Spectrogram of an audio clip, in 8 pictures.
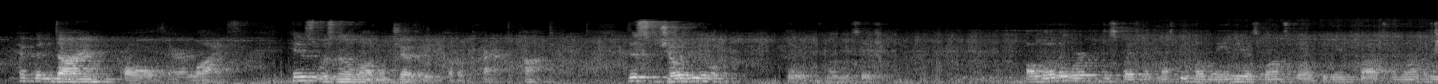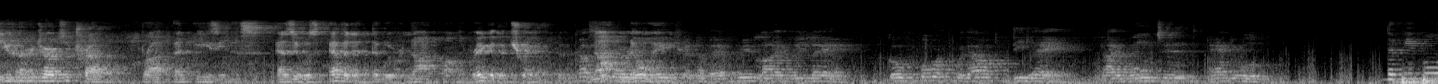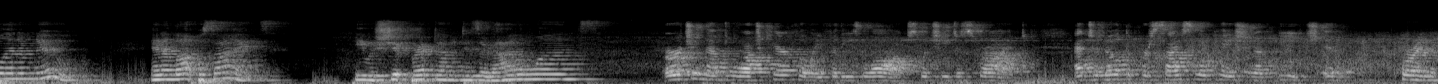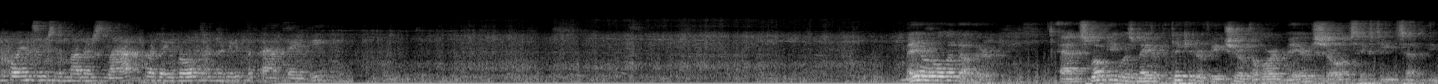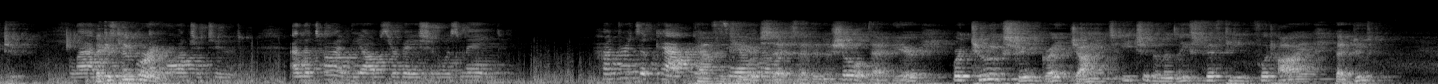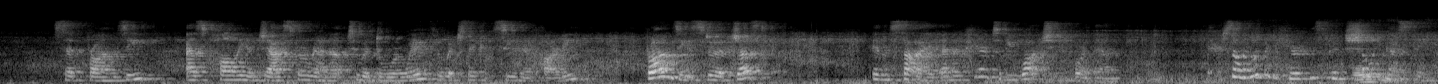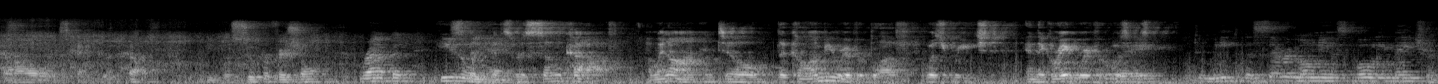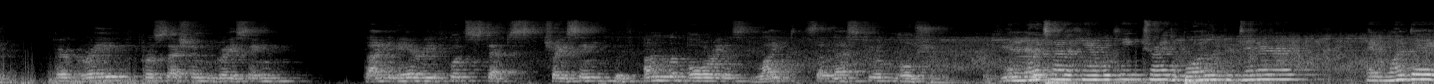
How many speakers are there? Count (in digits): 9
